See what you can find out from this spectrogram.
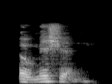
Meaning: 1. The act of omitting 2. The act of neglecting to perform an action one has an obligation to do 3. An instance of those acts, or the thing left out thereby; something deleted or left out
- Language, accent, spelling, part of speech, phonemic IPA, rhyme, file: English, Canada, omission, noun, /oʊˈmɪʃ.ən/, -ɪʃən, En-ca-omission.oga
